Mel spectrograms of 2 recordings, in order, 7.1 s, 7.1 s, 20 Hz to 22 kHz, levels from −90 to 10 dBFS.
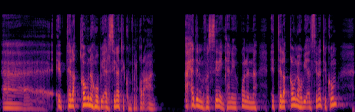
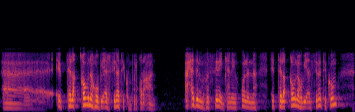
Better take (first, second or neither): first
